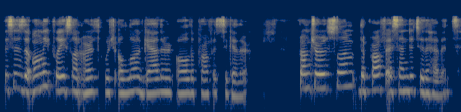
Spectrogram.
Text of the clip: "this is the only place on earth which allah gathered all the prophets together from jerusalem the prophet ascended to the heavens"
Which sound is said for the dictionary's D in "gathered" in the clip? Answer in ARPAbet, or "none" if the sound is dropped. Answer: D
